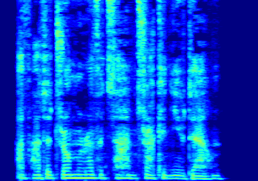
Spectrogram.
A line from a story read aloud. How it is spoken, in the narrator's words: she said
